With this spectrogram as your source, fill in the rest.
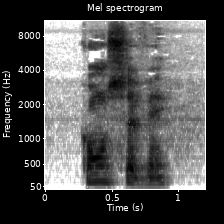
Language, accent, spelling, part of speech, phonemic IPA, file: French, Canada, concevait, verb, /kɔ̃s.vɛ/, LL-Q150 (fra)-concevait.wav
- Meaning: third-person singular imperfect indicative of concevoir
